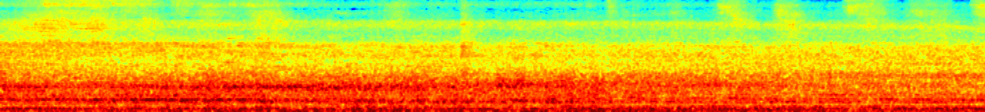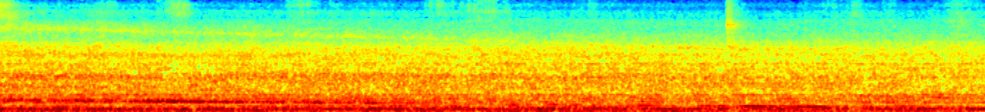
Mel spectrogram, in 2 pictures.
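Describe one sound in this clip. A train rumbles loudly along the tracks with a whining motor.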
